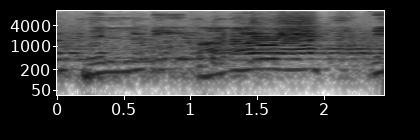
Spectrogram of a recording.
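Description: A voice singing a devotional chant in long held notes, sliding up into each one, with a slight waver in the second second.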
